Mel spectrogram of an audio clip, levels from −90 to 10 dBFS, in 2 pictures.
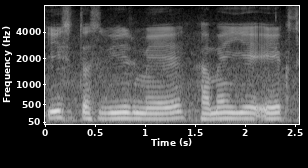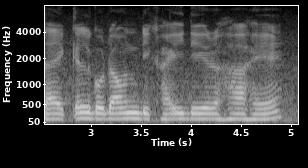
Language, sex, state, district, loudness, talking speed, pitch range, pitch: Hindi, male, Assam, Kamrup Metropolitan, -14 LUFS, 140 wpm, 135-145 Hz, 140 Hz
